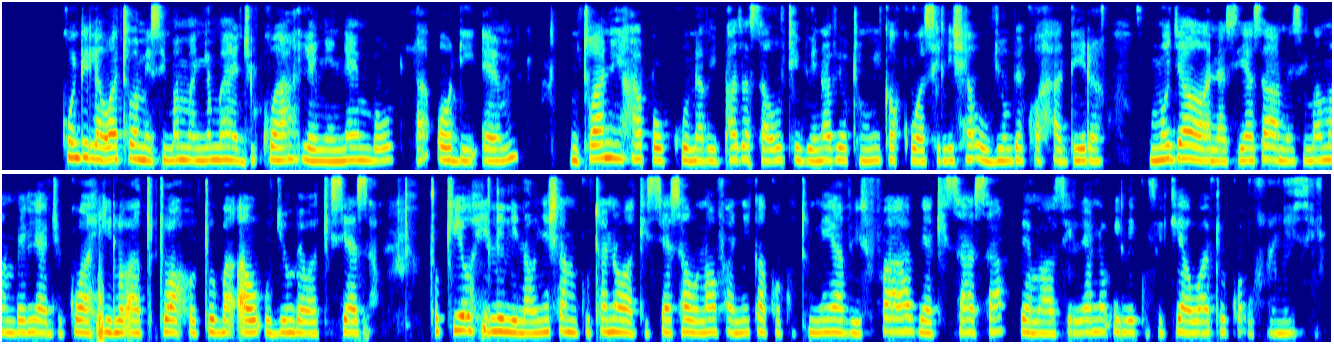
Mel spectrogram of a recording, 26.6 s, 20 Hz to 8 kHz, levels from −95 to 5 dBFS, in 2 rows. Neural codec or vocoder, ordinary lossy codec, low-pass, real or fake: codec, 16 kHz, 2 kbps, FreqCodec, larger model; Opus, 64 kbps; 7.2 kHz; fake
